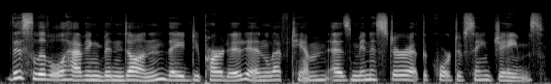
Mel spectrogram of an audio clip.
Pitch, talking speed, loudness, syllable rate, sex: 205 Hz, 195 wpm, -17 LUFS, 4.6 syllables/s, female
